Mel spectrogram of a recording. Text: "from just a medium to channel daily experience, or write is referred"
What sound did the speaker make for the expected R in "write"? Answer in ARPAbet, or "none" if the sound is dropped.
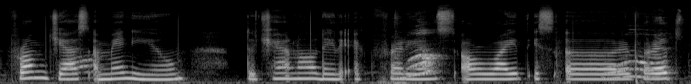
W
